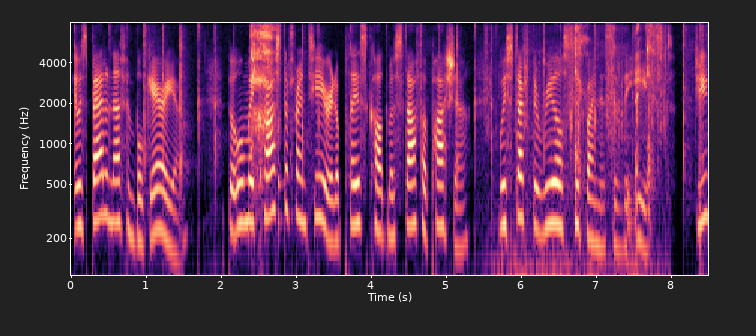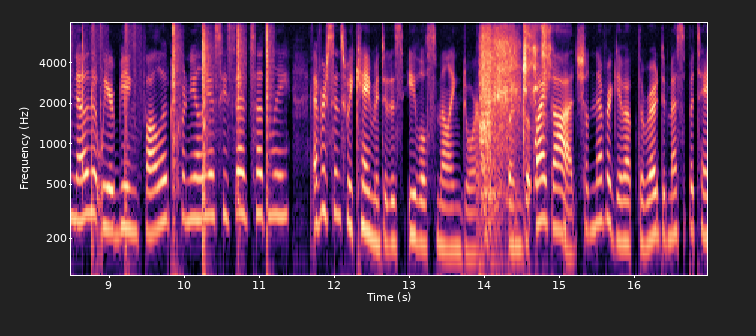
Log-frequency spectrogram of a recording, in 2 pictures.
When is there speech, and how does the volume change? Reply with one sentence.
The speech can be heard from 0.0 to 16.9 s, at a steady volume.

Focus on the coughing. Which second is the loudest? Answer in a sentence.
The volume of the coughing peaks at 14 seconds.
